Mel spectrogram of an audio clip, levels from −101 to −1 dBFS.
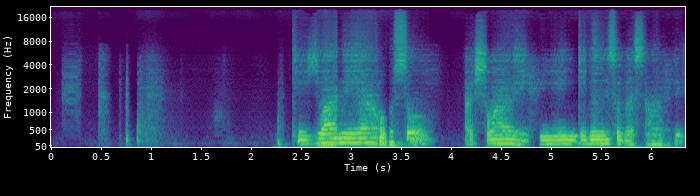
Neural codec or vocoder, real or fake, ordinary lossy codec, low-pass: codec, 44.1 kHz, 0.9 kbps, DAC; fake; none; 19.8 kHz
